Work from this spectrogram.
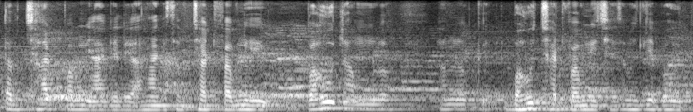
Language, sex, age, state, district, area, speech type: Maithili, male, 18-30, Bihar, Samastipur, rural, spontaneous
